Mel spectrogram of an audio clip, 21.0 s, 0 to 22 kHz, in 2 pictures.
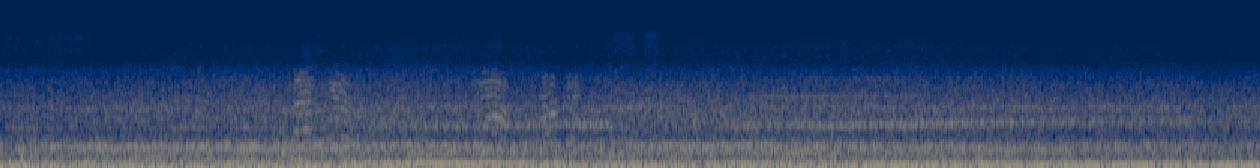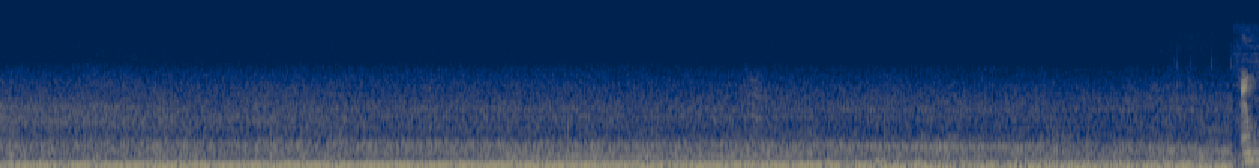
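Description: A 60-volt X Class electric scooter rides at high speed, giving a steady loud roar of wind and road noise with a faint motor whine rising and falling now and then, no speech.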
